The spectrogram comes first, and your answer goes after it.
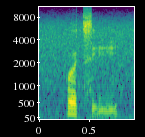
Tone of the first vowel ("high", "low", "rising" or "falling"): falling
